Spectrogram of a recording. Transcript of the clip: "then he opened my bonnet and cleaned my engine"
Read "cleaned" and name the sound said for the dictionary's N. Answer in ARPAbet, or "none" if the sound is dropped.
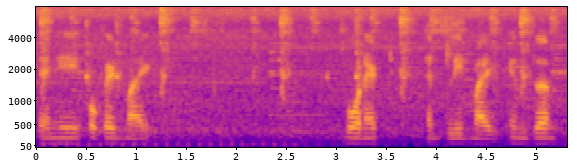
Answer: none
